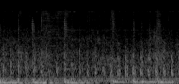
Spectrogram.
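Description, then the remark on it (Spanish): A helicopter, whose pilot spots four men near the Great Dover swamp, chops steadily overhead, a rapid, rhythmic low thudding that stays fairly loud and constant throughout, with no voices. “Entonces escucharon el helicóptero.”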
